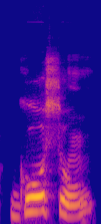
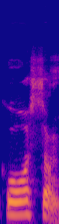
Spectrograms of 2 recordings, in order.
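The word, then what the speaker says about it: Kaohsiung: This is pronounced as Gosong. Gosong. It's like Gosong.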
